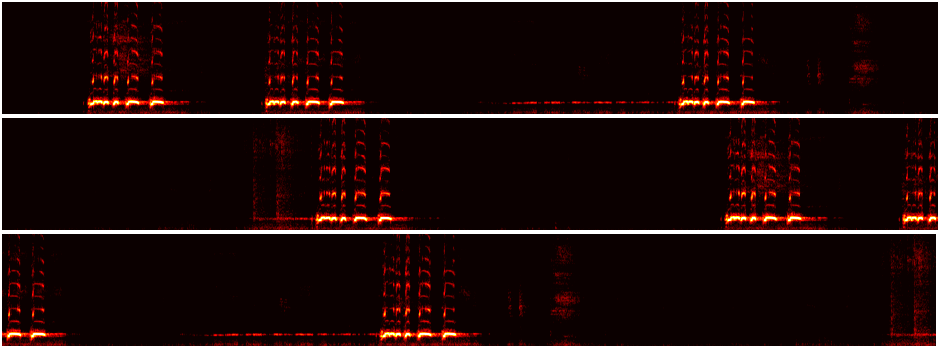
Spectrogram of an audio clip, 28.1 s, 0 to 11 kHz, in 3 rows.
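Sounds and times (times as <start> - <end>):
dove cooing: 0.8 - 2.0, 2.6 - 3.7, 4.8 - 7.8, 11.9 - 13.6, 16.6 - 17.7, 18.4 - 19.5, 20.5 - 23.6.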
